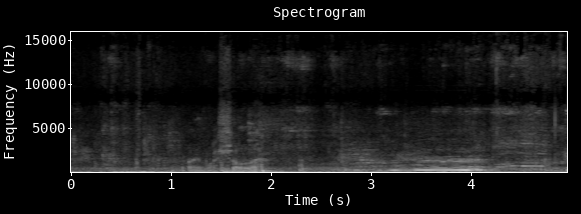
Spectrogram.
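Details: Young heifer, never calved, about 300 kilograms, bought at market as a sacrificial animal and being transported in Turkey; after voices, a drawn-out low moo rising slightly, with men talking in Turkish.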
